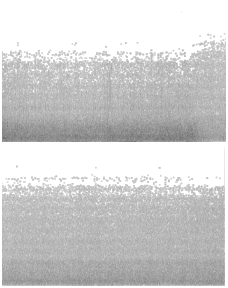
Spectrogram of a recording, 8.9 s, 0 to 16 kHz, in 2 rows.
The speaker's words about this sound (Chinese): 咁今日我哋專登揸車，然之後咧再落咗車，再行上咗呢度，海拔都有成2000多米嘅一個地方，去到當地一個小瀑布。雖然係小瀑布，但係其實係Chatmon嘅一個喉音聖地嚟嘅。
